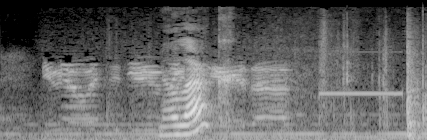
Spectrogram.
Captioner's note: phone beeping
